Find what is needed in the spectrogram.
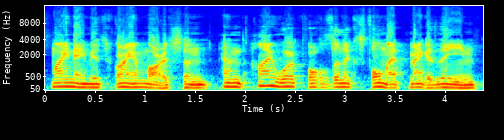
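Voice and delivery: silly flat robot voice. Pretend. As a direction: speak like a goofy robot. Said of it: "I can do a silly robot voice".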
